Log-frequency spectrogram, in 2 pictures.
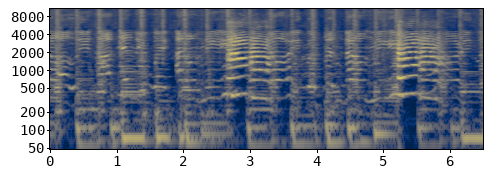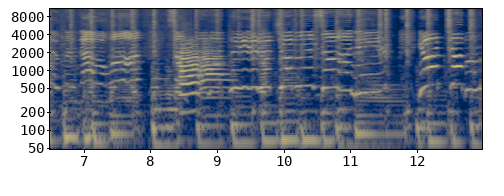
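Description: Acoustic jazz band playing live: a woman singing over trumpet, trombone, saxophone, guitar, accordion and plucked upright bass, with brushes on a suitcase keeping a steady beat.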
